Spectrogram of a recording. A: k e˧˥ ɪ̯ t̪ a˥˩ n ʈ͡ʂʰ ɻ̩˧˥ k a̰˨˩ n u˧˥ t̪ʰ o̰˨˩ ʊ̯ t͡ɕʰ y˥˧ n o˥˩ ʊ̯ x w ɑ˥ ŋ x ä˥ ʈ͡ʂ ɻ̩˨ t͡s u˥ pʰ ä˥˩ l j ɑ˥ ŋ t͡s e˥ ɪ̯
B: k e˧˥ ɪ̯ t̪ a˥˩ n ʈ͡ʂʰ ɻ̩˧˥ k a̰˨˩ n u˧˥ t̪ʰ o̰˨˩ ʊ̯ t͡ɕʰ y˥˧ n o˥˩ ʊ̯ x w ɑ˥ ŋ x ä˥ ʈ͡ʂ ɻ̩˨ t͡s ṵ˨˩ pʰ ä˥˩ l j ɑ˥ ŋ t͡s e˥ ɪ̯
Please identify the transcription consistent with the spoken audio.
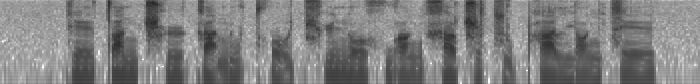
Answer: B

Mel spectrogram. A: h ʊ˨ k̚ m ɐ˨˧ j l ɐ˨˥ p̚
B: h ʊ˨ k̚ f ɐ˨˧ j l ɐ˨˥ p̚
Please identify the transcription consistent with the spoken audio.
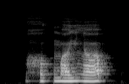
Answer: A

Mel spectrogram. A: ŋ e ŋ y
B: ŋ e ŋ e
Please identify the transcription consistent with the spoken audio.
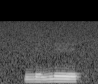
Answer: B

